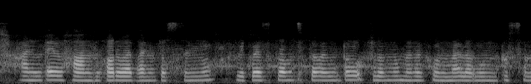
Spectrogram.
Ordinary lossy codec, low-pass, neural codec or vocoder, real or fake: Opus, 24 kbps; 7.2 kHz; codec, 16 kHz, 0.5 kbps, FunCodec, trained on LibriTTS, 25 frames a second; fake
